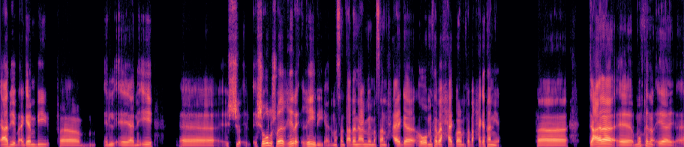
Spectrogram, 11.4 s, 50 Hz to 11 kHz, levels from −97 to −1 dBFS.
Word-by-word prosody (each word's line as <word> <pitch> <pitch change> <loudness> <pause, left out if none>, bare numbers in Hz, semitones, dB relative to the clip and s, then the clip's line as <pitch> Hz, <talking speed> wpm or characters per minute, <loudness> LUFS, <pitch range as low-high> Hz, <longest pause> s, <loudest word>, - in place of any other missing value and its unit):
قاعد 130 0 +4
يبقى 125 - -2
جنبي 135 +2 -1
ف - - -10 0.7
ال 115 -1 -6
يعني 110 -1 -2
إيه، 130 +1 -2 0.5
آآ 100 -1 -3
الش - - -1 0.3
شُغله 175 +2 +3
شوية 170 +3 +5
غير 170 +1 0
غيري، 130 -6 0
يعني - - -13
مثلًا 115 - -7
تعالَ 120 +2 0
نعمل 135 -1 -2
مثلًا 125 -1 -5
حاجة، 125 +1 +1
هو 125 +4 +1
متابع 130 +1 +1
حاجة 130 0 -1
وأنا 130 -1 0
متابع 130 +1 -4
حاجة 135 -2 -3
تانية 125 -1 -3 0.7
ف - - -2 0.8
تعالَ 150 - +8
آآ 115 -7 +6
ممكن 155 +3 -4
ي 120 -2 0
125 Hz, 165 wpm, -24 LUFS, 115-135 Hz, 0.8 s, تعالَ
